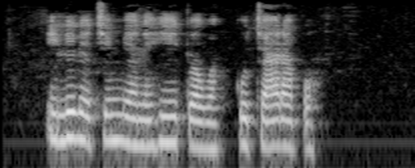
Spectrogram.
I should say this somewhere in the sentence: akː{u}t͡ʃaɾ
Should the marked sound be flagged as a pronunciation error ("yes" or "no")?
no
